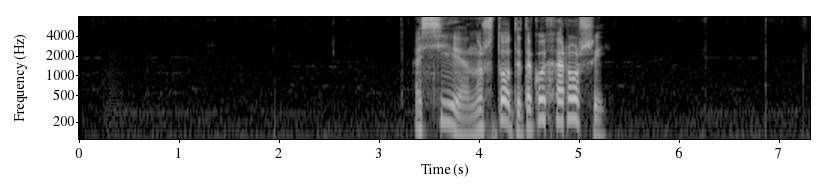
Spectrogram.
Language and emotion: Russian, positive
